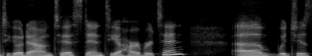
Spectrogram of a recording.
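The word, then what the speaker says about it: Harberton: And so I booked a trip with them, and they take you by bus to this place, like Harborton Ranch is how you say it in English, Estancia Harborton.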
